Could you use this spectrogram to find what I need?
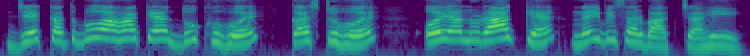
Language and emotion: Maithili, neutral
